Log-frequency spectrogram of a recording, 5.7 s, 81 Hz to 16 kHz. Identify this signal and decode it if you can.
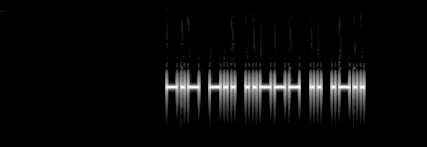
Morse code, heard as a keyed tone, about 25 wpm, 700 Hz. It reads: KD2IL
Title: USA Call Signs - 5 Characters - Repeated 2x - 25wpm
